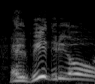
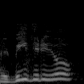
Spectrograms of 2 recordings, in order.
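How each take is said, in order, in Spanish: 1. Se grita ferozmente, como un grito de guerra. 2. Se dice con suavidad y ternura. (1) "nuestro grito de guerra" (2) "Ahora con ternura"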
